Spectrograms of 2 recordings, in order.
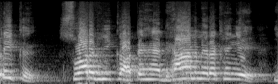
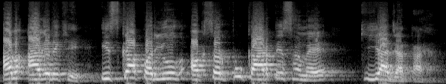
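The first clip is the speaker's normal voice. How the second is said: usual speaking voice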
